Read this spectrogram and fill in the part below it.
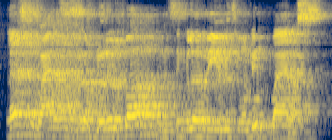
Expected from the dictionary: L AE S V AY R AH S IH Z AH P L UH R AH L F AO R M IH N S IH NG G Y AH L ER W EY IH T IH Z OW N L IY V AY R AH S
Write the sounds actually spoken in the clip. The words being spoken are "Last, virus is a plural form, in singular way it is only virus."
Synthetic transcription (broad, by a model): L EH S V AY R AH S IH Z AH B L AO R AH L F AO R IH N S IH NG G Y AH L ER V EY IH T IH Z OW N L IY V AY R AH S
